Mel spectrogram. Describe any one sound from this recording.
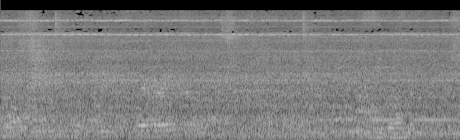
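A packaging machine hums and rattles steadily.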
